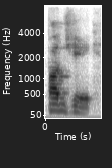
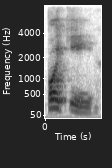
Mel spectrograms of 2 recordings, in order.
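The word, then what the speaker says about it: potjie: rather indignantly that no, they don't pronounce it pudgy, even though it looks like it. They pronounce it poiki.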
